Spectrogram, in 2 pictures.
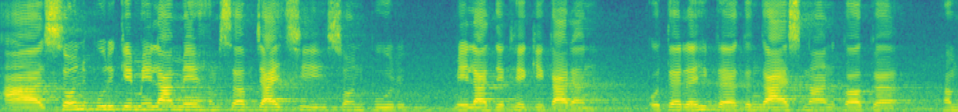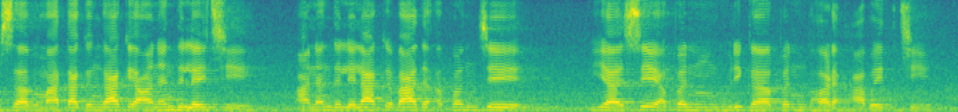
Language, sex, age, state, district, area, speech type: Maithili, female, 45-60, Bihar, Supaul, urban, spontaneous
